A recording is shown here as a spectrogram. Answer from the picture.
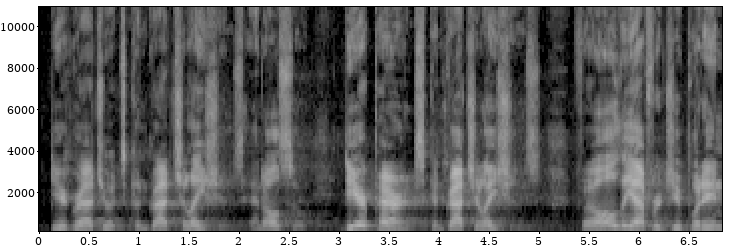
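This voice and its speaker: A man's high-pitched voice with a bright, sharp tone and ordinary pitch variation. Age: 70s. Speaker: businessman and honorary degree recipient. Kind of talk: convocation speech. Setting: stage with audience.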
